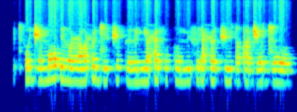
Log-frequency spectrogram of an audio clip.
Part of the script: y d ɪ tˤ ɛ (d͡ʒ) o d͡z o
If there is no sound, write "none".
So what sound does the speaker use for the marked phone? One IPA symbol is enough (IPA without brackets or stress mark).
d͡ʒ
